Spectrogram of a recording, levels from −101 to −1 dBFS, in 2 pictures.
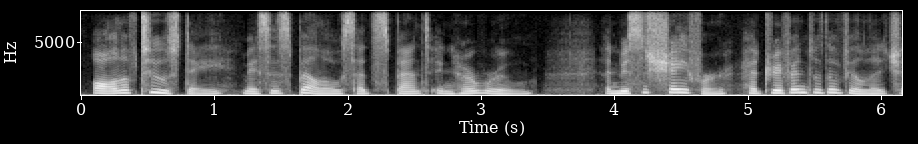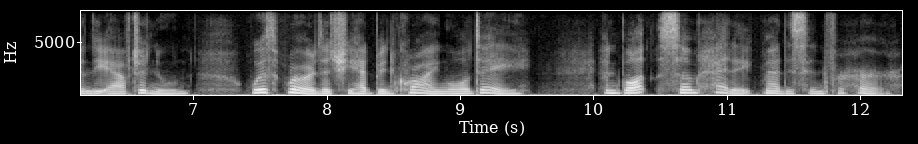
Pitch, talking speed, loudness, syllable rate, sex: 210 Hz, 180 wpm, -18 LUFS, 4.8 syllables/s, female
